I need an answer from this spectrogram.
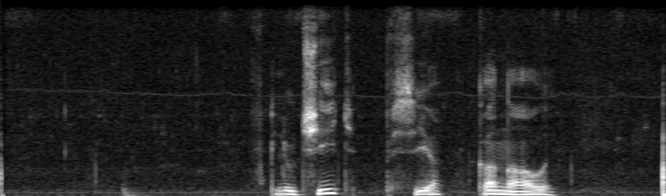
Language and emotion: Russian, neutral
